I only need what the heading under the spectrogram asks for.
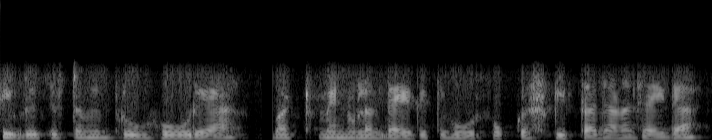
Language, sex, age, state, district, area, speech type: Punjabi, female, 45-60, Punjab, Fazilka, rural, conversation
